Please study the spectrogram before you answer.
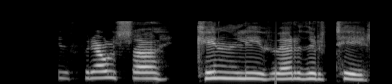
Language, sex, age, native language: Icelandic, male, 10, Icelandic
